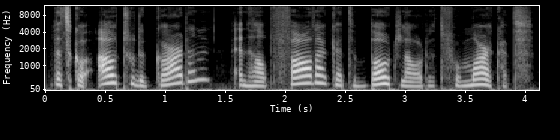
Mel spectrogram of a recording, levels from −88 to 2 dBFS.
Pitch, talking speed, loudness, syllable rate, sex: 235 Hz, 220 wpm, -18 LUFS, 5.3 syllables/s, female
